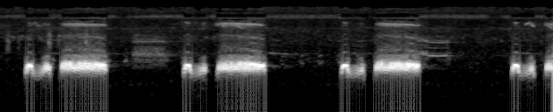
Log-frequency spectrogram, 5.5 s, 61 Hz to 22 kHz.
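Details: Spotted dove calling as a lure for other doves: a low coo phrase repeated about every 1.6 seconds, each a short double note followed by a long, even coo.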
